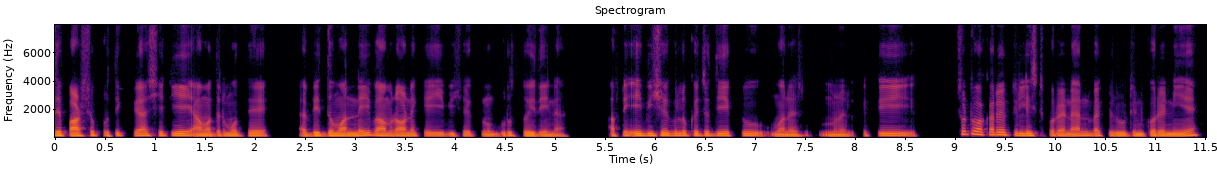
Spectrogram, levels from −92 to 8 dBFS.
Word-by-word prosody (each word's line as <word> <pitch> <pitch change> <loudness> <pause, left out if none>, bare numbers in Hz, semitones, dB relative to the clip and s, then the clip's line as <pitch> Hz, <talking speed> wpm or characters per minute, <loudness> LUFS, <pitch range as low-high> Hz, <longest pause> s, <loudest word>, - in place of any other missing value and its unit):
যে 135 - +7
পার্শ্বপ্রতিক্রিয়া 130 +3 0
সেটি 135 0 -2 0.2
আমাদের 115 0 0
মধ্যে 115 +1 0 0.5
আ - - -1
বিদ্যমান 115 +1 +4
নেই 140 +4 +4
বা 135 - +3
আমরা 120 0 0
অনেকে 115 0 -2
এই 105 - 0
বিষয়ে 100 0 -4
কোন 105 - -3
গুরুত্বই 105 -2 0
দেই 80 -1 +1
না। 75 - -4 0.5
আপনি 115 +3 -3
এই - - +6
বিষয়গুলোকে 140 0 +2
যদি 135 0 0
একটু 135 +1 -4 0.3
মানে 105 0 +1 0.4
মানে - - +1 0.2
একটি 135 +3 -2 0.7
ছোট 215 -1 -4
আকারে 180 -1 -1
একটি 150 -2 -4
লিস্ট 135 0 +1
করে 125 -2 0
নেন 120 +3 +1
বা - - -1
একটা 125 - -7
রুটিন 115 +1 +1
করে 115 -1 +2
নিয়ে; 110 +6 +3
120 Hz, 190 wpm, -23 LUFS, 115-135 Hz, 0.7 s, যে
